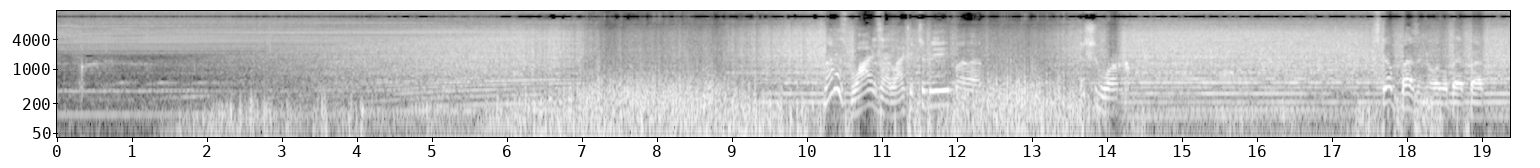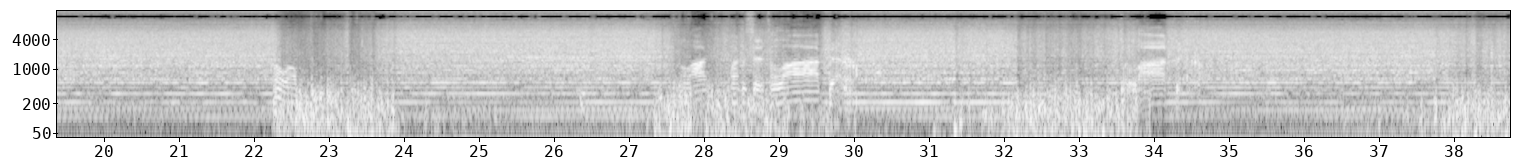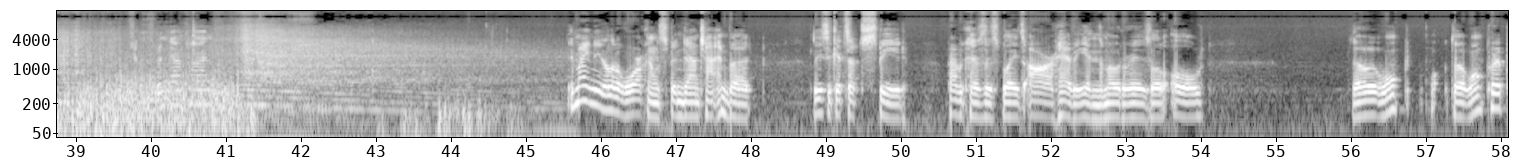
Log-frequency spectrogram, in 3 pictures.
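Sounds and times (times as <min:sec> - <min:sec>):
electrical buzz: 0:00.0 - 0:57.6
electric fan air rush: 0:00.0 - 0:58.0.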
